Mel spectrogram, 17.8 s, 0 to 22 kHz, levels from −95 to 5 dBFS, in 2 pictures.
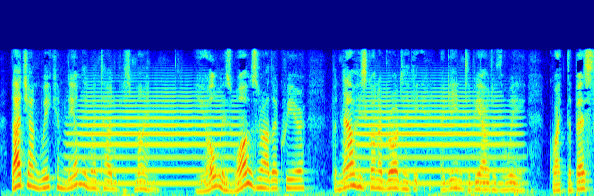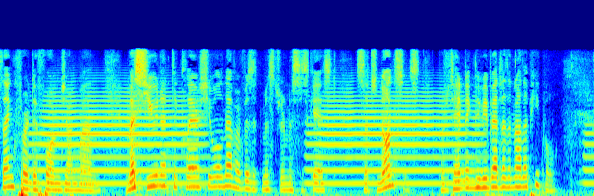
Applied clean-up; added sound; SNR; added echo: none; Trumpet; 5 dB; none.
